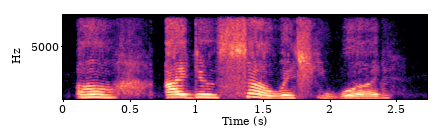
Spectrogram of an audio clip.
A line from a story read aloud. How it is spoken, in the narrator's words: giving a long sigh, she added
